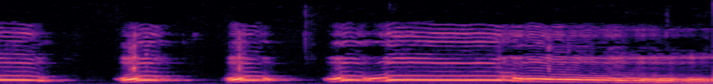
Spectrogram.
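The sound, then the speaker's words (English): A person imitates a barred owl: four short, clipped hoots in quick succession, then a long drawn-out hoot that slides downward and trails off. Clear and loud, with no other sounds. “So the male is more, oh, oh, oh, oh, oh, oh, oh, oh, and the right. female is, oh, oh.”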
